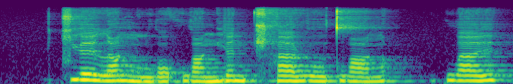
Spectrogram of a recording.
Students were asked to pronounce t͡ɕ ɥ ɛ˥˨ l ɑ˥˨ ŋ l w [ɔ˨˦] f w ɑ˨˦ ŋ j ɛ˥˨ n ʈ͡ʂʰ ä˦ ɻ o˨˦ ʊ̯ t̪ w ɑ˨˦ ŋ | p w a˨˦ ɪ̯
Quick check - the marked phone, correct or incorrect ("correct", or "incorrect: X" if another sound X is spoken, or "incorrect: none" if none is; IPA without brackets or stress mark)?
correct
